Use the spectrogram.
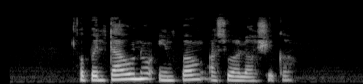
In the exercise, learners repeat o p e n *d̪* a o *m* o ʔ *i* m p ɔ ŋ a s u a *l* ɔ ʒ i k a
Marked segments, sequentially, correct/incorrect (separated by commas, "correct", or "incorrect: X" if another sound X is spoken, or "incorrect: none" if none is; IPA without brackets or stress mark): incorrect: t̪, incorrect: n, correct, correct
